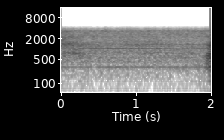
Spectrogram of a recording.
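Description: An engine idling steadily, with a faint steady hum in it.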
